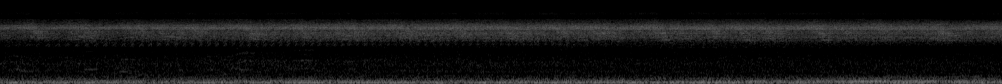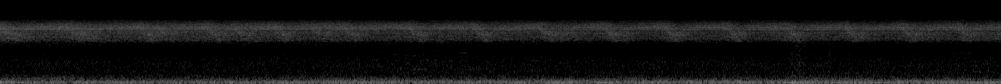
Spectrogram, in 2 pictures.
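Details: Crickets on a clear blue-sky day, recorded in real time: a dense, steady high-pitched insect chorus with fine rapid pulsing, over low, even rumbling background noise.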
